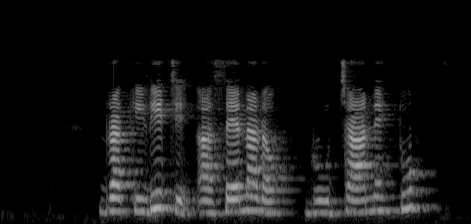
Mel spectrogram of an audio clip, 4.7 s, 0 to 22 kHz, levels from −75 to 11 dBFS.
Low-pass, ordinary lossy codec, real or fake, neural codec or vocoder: 7.2 kHz; AAC, 48 kbps; real; none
